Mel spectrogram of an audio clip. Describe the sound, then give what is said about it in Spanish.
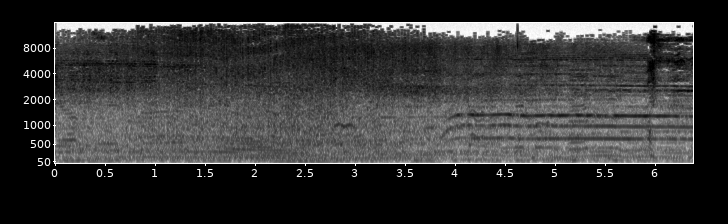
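A loud, steady roar of a jet aircraft, with a whining engine tone that shifts in pitch as the plane seems to descend and come in to land. “Voy a coger el jet y me voy a presentar de nuevo en el estudio. A ver un momento. ¿Se ha aterrizado todavía?”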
